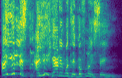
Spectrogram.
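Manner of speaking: normal talking voice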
